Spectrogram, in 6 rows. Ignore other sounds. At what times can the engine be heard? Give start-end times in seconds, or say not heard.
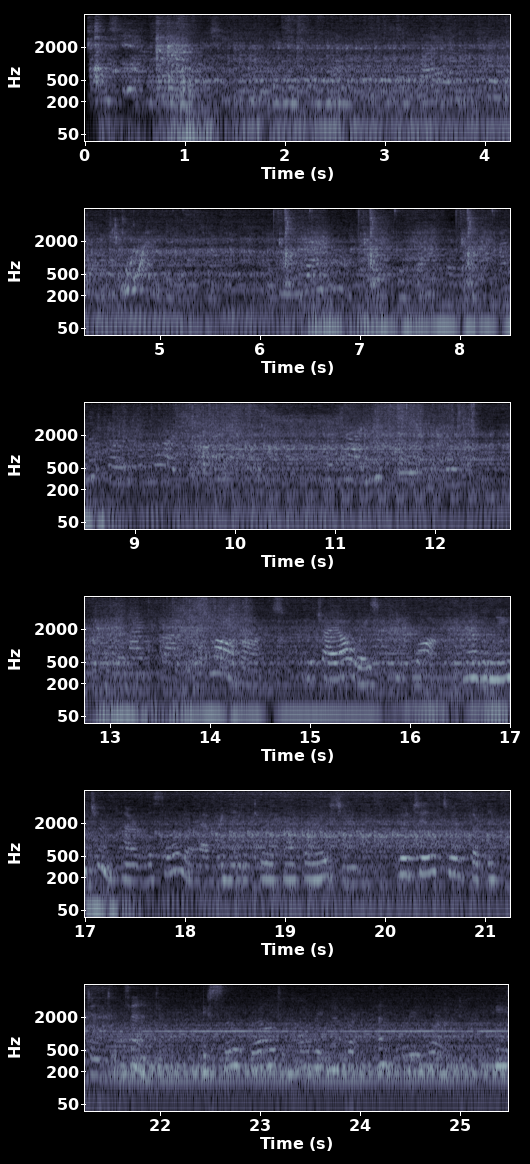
0.0-25.4.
